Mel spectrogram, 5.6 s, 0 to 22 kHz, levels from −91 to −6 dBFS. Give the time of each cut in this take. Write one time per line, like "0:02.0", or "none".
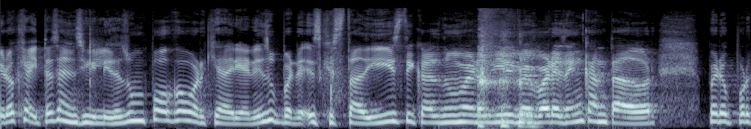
none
